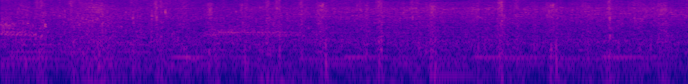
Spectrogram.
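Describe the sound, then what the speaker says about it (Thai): Horse hooves clip-clop at a steady running pace as a rider crosses a wheat field in Assassin's Creed Odyssey, continuous and close over a rustling, windy background. "ขี่ม้าท่ามกลางทุ่งข้าวสาลี"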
